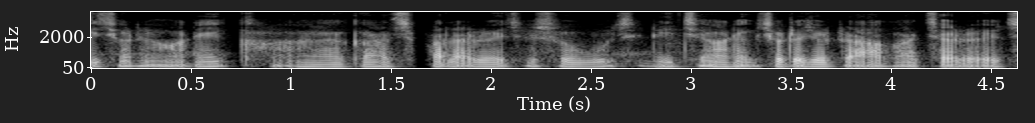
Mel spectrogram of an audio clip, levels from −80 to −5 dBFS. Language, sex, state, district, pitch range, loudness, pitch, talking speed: Bengali, male, Odisha, Malkangiri, 105-125 Hz, -25 LUFS, 115 Hz, 155 wpm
